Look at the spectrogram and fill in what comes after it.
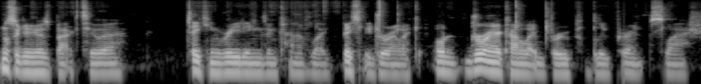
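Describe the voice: The background is quiet during plain reading aloud.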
